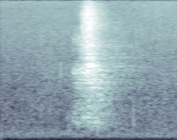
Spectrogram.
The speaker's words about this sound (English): Bless you.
